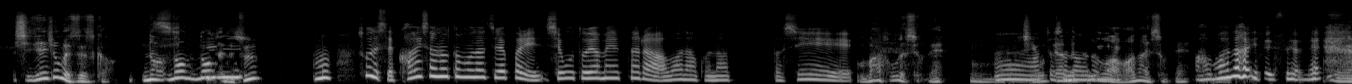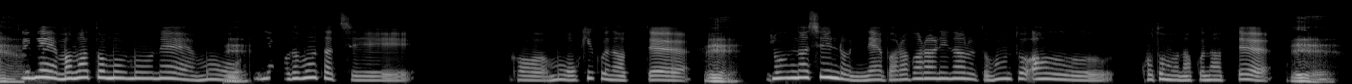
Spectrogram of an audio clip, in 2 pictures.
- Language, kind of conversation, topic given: Japanese, advice, 大人になってから新しい友達をどうやって作ればいいですか？
- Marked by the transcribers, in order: laughing while speaking: "会わないですよね"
